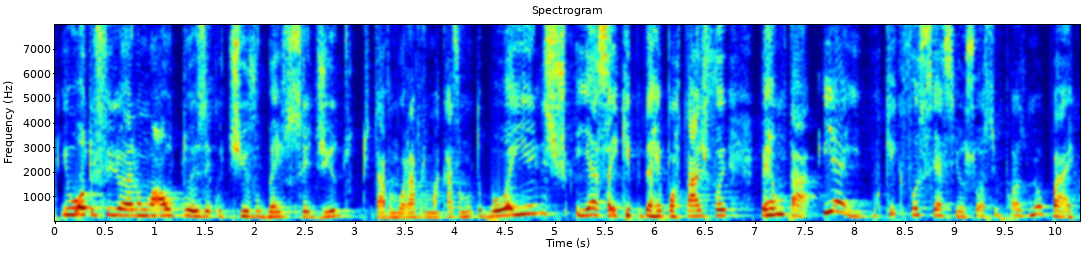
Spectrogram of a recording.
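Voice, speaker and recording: A woman's voice: fairly high pitch, fast talker, hardly any pauses. A woman hosting a podcast interview who asks personal questions and answers with anecdotes of her own. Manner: warmly engaged, tells anecdotes. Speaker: podcast host. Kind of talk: interview conversation.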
